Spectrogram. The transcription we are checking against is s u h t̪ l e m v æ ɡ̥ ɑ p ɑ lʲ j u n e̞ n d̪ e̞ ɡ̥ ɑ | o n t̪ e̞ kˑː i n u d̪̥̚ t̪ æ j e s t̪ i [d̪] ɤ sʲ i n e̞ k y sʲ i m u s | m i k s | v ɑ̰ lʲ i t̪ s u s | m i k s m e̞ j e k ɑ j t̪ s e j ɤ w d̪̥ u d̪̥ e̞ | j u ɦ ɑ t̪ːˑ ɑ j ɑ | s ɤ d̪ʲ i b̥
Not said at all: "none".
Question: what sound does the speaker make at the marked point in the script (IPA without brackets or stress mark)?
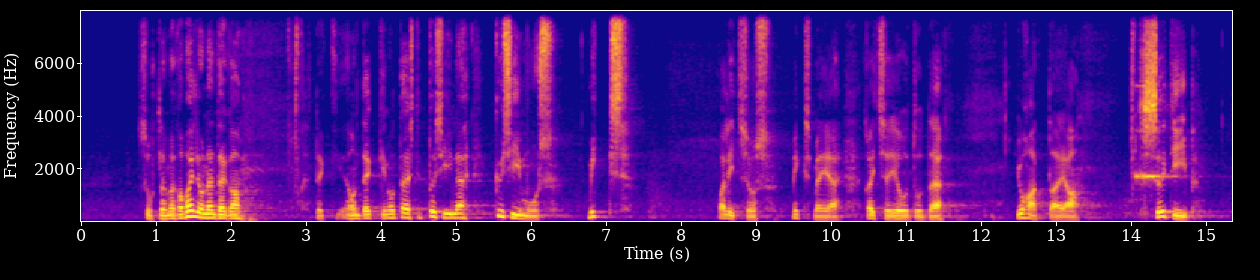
t̪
